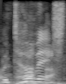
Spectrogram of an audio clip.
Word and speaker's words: Wojtowicz: Watovich. Thank you. Thank you, Zach.watovich at Buildertrend for helping me say your last name.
